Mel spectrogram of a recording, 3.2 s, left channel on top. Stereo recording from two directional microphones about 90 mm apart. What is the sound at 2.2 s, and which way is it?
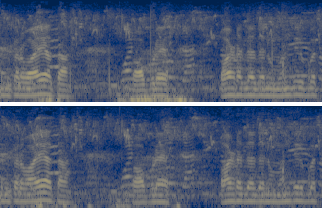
Speech, 35° right (ahead or behind).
